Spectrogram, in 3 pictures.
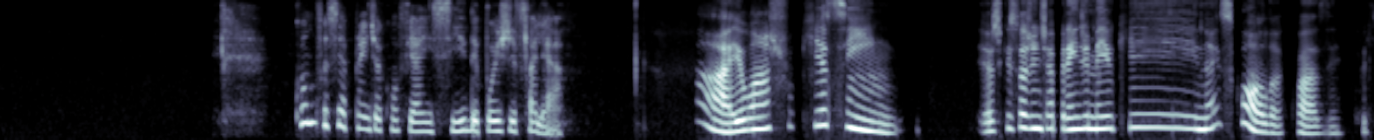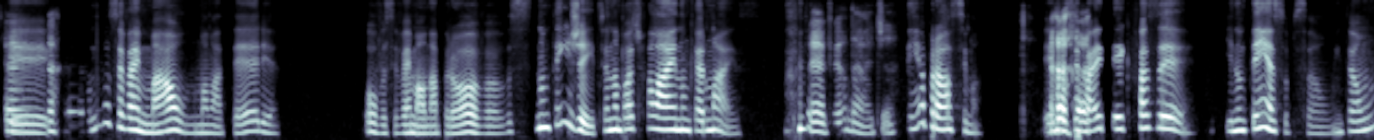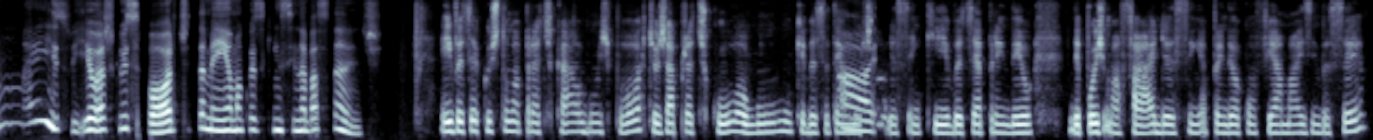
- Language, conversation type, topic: Portuguese, podcast, Como você aprende a confiar em si mesmo depois de falhar?
- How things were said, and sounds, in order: static; tapping; distorted speech; chuckle; laughing while speaking: "Aham"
